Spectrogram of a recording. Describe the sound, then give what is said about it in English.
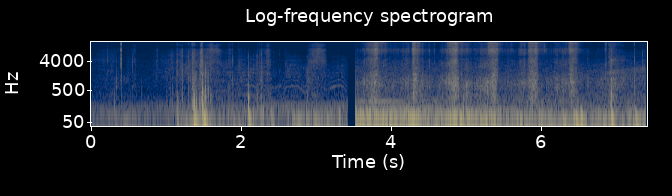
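Steady footsteps along the Wapak Trail during a foggy dog walk, a regular series of soft crunching steps at walking pace, over a low rumbling background that grows louder partway through. “Well, I have enjoyed this foggy dog walk.”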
